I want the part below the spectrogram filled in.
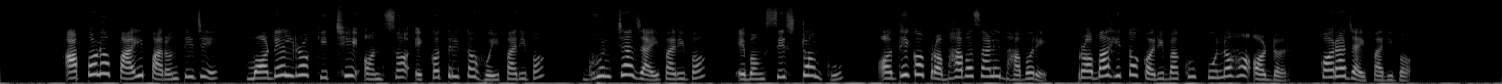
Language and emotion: Odia, neutral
